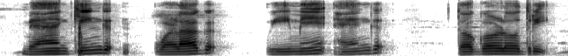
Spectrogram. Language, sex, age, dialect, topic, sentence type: Kannada, male, 18-24, Northeastern, banking, question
